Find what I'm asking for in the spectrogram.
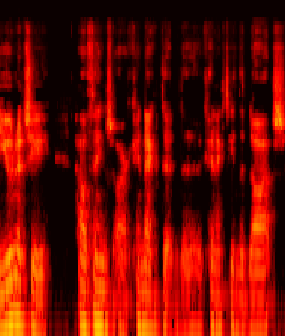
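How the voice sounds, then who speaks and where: On a very clean recording with a silent background, a man with a medium pitch and a somewhat breathy voice speaks at a moderate pace with fairly even intonation. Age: 70s. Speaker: psychotherapist and voice workshop teacher. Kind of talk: casual vlog monologue. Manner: halting, many fillers.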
